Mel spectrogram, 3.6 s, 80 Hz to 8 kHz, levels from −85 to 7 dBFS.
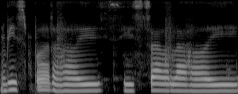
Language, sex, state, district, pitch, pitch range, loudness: Bajjika, female, Bihar, Vaishali, 195 Hz, 190-200 Hz, -34 LUFS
